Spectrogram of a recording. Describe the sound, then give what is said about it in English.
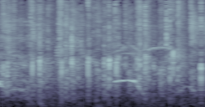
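An audience bursts into applause for a performer being introduced, with dense, steady clapping throughout and no break. “Clap your hands for Matt Kirshen.”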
